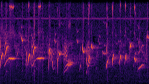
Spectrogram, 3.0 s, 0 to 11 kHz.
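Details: Goldfinch-canary hybrid recorded in 2012 giving a dense three-second stream of high twittering notes and slurred chirps.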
